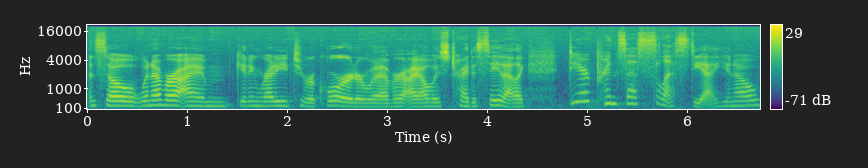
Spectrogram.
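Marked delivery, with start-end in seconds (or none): 4.8-6.3 terrible high, swoopy sing-song voice. Showing the catchphrase said before recording: terrible Twilight Sparkle impression. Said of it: "That was a terrible impression".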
